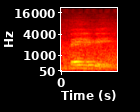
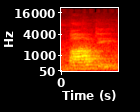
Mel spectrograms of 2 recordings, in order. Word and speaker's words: body: And I've noticed when body has come up, it's pronounced baby, but it's body.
